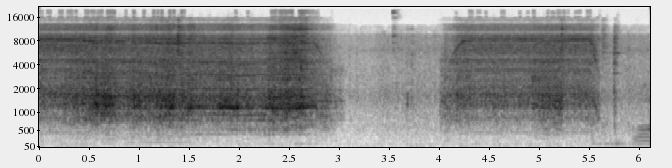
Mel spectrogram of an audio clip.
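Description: A small band saw cuts through copper in two whining bursts, a high, steady motor-and-blade drone that drops out for about a second between cuts, loud and close, with light clatter at the end.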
